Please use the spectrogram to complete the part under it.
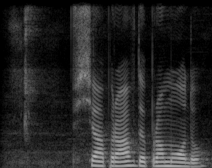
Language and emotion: Russian, neutral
